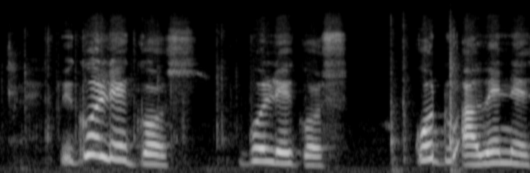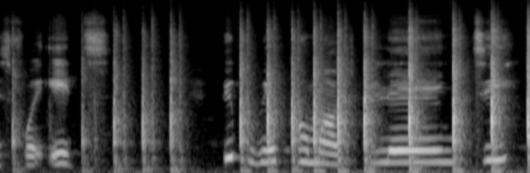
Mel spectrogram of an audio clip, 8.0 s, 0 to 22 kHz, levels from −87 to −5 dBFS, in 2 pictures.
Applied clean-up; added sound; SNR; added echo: none; Computer keyboard; 1 dB; none.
